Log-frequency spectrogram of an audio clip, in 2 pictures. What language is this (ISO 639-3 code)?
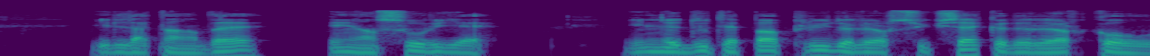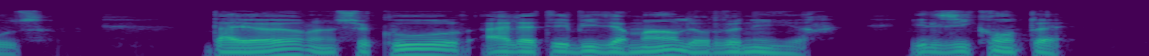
fra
